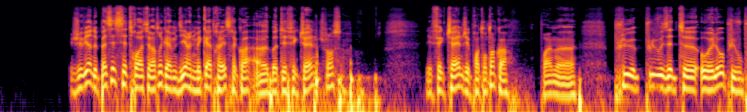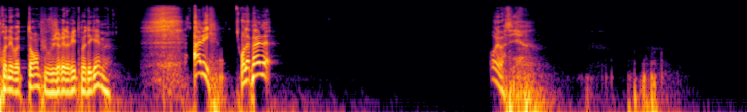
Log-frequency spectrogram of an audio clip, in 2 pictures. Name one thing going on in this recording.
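A man talks with animation, close to a microphone.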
